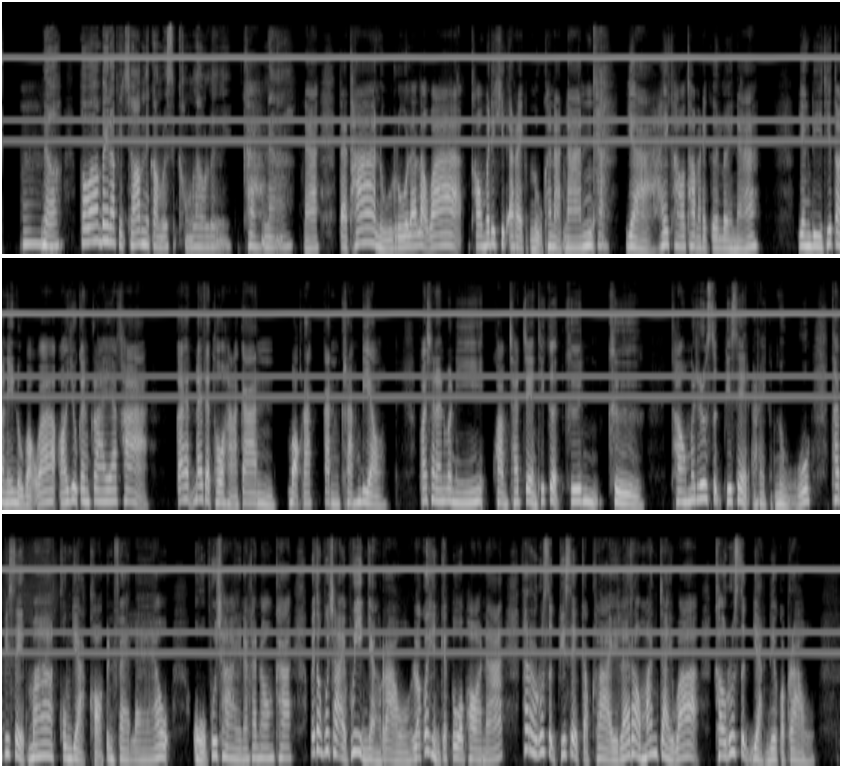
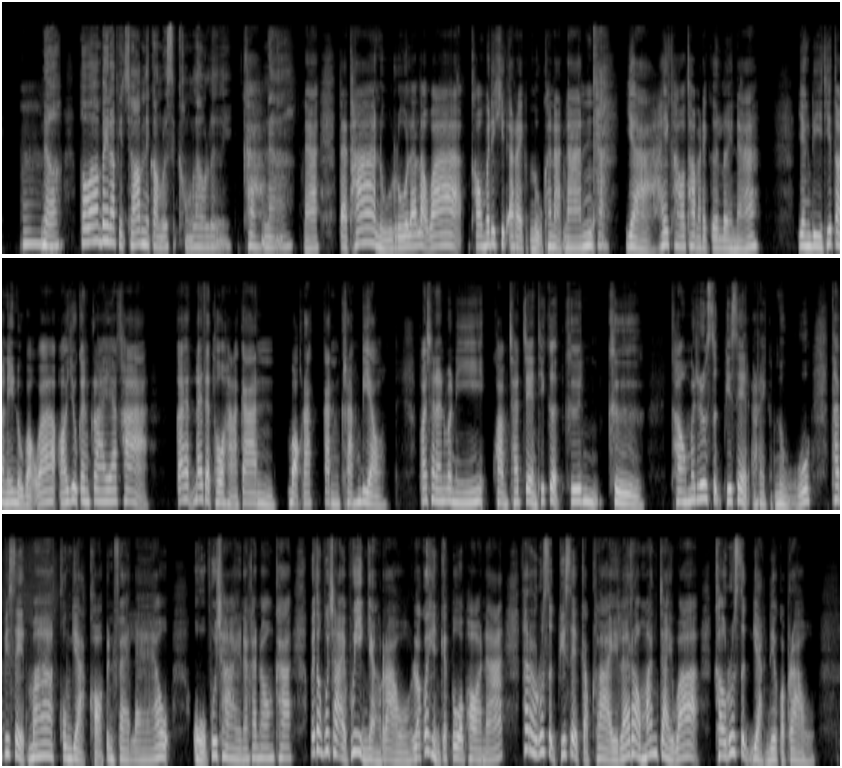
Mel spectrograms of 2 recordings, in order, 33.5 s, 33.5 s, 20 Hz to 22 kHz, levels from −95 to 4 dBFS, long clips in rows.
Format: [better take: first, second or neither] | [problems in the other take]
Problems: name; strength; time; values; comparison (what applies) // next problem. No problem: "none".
second | high-pitched whine; loud; throughout; 8.5 kHz, 6 dB below the speech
